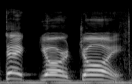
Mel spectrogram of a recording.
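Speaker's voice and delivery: eerie slow chant of the catchphrase; slogan voice. Shown as a demonstration. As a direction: intone each word slowly like propaganda. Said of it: "That's much better".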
